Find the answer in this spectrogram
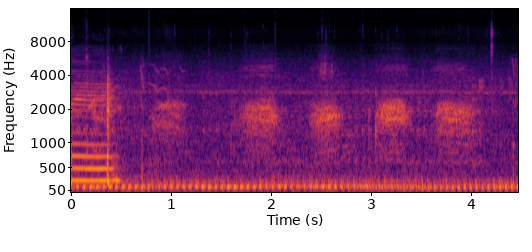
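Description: Crow cawing in a run of short calls, about two a second, over a steady low hum.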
